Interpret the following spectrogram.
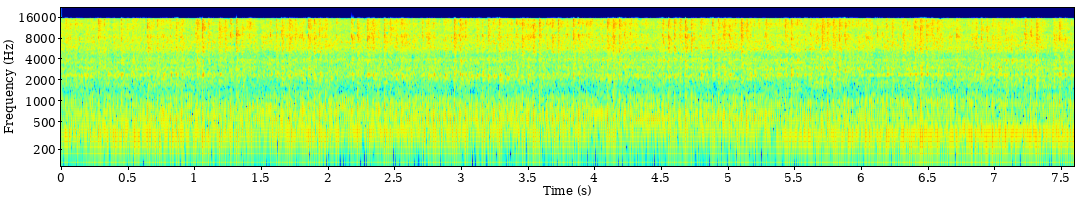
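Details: Refurbished Shindaiwa power broom two-stroke with new carburetor, gaskets and recoil, no air filter fitted: high even buzz holding steady speed, no misfire, surging or rattle; normal running.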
